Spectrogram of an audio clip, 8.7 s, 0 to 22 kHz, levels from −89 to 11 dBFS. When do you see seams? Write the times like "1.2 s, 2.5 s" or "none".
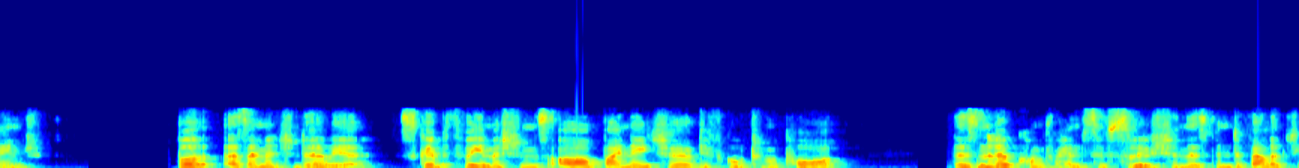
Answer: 4.7 s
